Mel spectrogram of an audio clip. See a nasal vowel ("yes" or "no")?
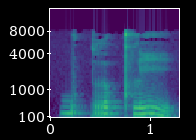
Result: no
